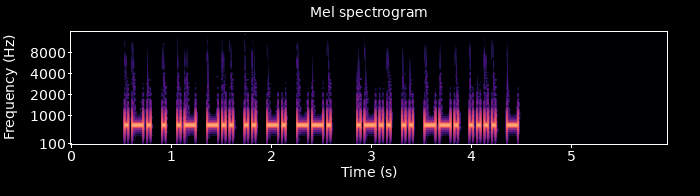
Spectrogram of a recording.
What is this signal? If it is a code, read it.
Morse code, heard as a keyed tone, about 31 wpm, 700 Hz. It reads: READING LIGHT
